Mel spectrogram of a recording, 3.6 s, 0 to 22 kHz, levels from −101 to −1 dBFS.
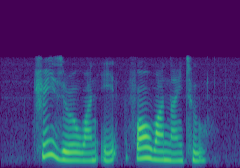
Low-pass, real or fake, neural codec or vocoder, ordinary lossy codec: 5.4 kHz; real; none; none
